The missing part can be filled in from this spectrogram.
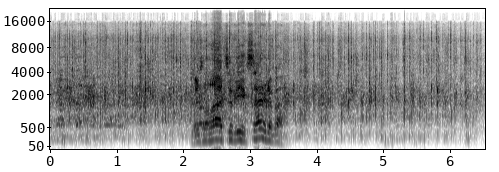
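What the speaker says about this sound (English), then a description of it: "Applaud, everybody." Continuous audience applause at an event at the Tesla engineering headquarters in California, former HP site, with someone speaking briefly over the clapping partway through.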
